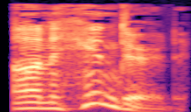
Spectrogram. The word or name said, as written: unhindered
